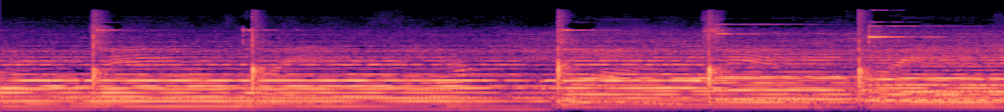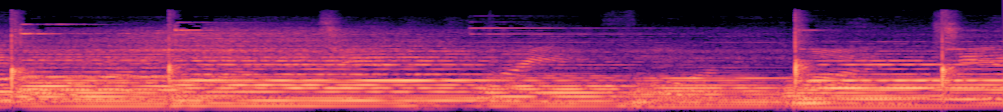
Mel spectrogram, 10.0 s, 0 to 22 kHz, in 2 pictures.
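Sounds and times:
sustained brass chords: 0.0s - 10.0s.

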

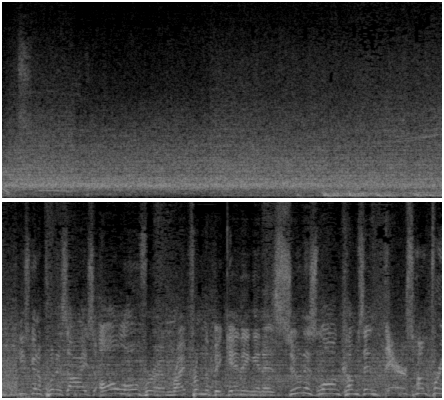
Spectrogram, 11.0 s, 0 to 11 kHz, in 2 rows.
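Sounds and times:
stadium crowd cheering and clapping: 0.0s - 11.0s.

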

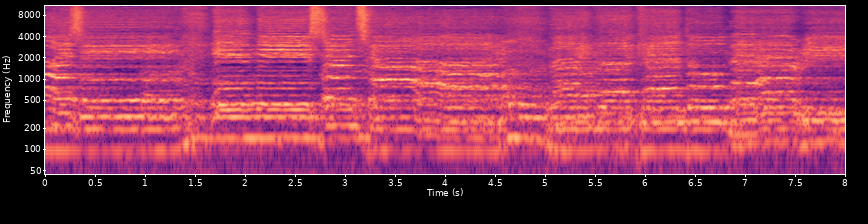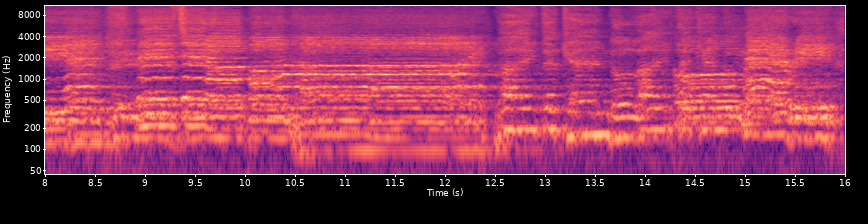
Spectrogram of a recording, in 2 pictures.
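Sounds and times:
choir singing a cappella: 0.0s - 16.0s
low voices singing bass syllables: 0.0s - 16.0s.

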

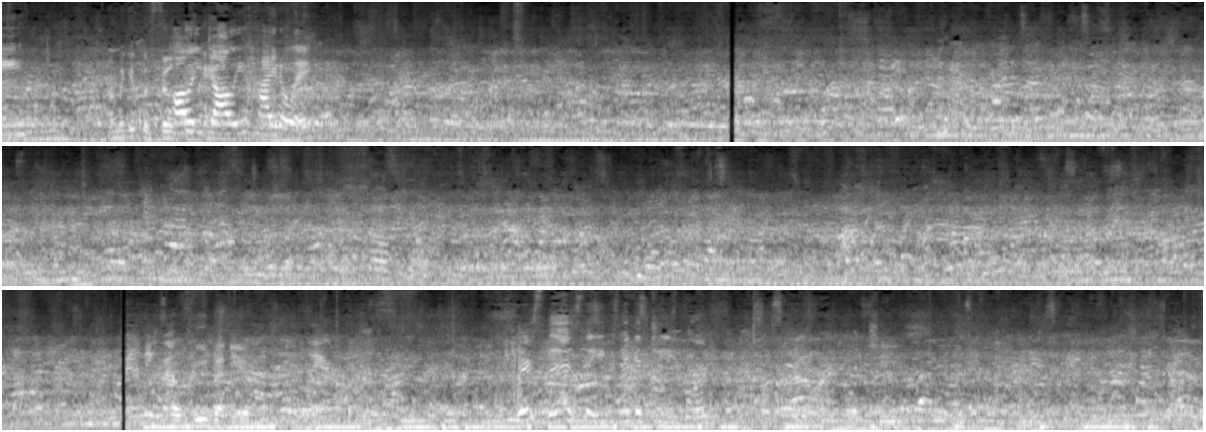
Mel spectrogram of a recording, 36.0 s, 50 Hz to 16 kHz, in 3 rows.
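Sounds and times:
babble of voices: 0.0s - 36.0s.

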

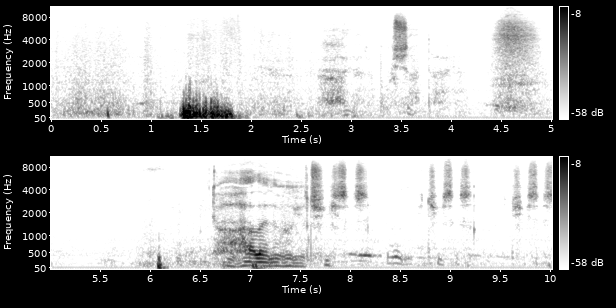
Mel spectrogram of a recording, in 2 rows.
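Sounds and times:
faint whispered speech: 2.7s - 4.2s, 6.6s - 10.0s.

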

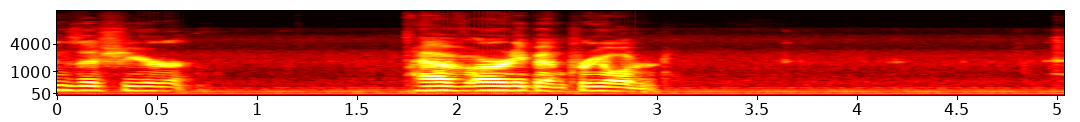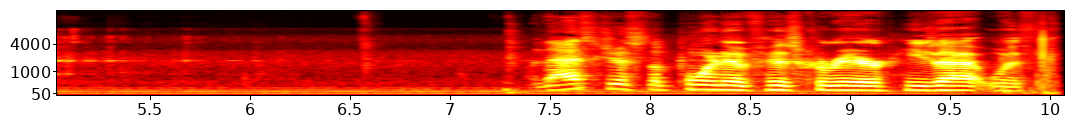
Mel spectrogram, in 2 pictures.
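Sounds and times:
low hum: 0.0s - 8.9s.

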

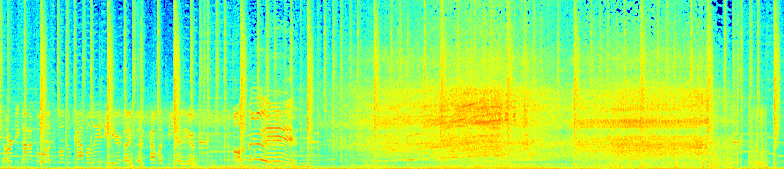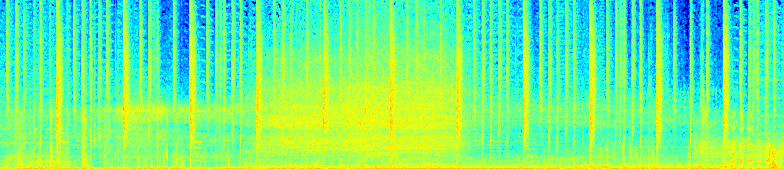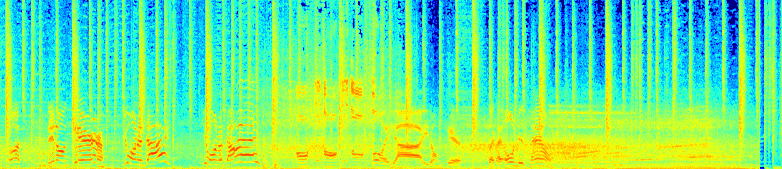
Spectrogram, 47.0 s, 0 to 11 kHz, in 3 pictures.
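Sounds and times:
vehicle rumble from inside cabin: 0.0s - 46.6s
music playing: 0.0s - 47.0s
knocks and rattles: 36.5s - 37.2s.

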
